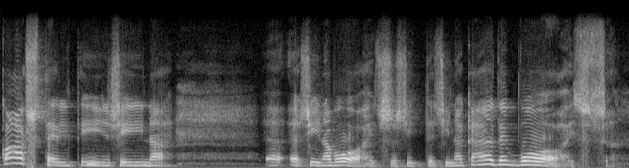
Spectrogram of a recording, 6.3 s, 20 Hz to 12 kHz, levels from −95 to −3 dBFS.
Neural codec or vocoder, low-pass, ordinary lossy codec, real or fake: none; 10.8 kHz; none; real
